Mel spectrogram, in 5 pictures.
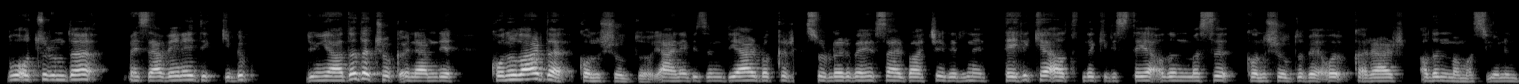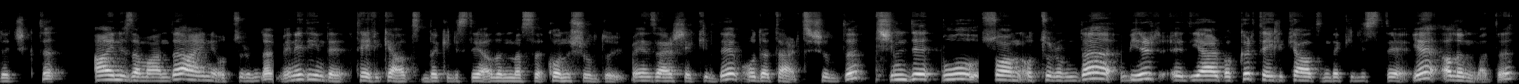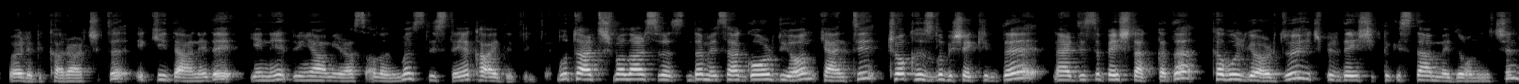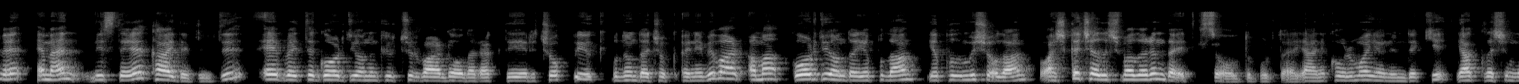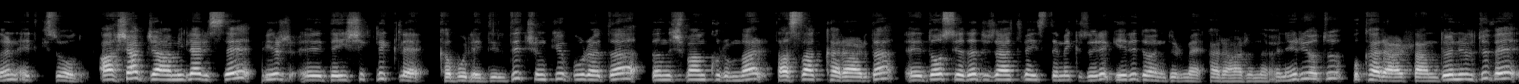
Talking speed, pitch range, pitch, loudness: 120 wpm, 175-235 Hz, 200 Hz, -20 LUFS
